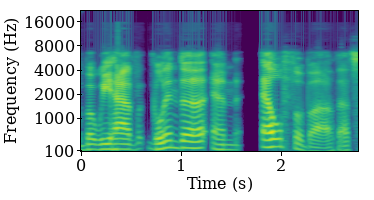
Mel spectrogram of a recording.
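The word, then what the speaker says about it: Elphaba: at this uh but we have Glenda and alphaba that's how it's pronounced correct alphaba okay arriving at the University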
